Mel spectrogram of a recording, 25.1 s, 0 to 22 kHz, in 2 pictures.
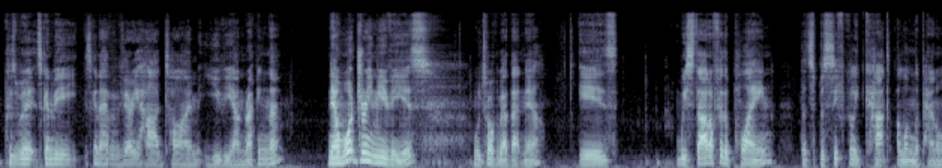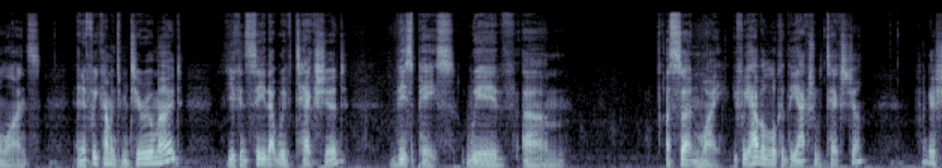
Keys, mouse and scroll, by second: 0.1 Tab, 3.9 Tab, 5.8-6.5 middle drag, 7.0 click, 7.9 KP_Decimal, 8.6 drag, 9.1 Tab, 13.4 click, 14.2 Tab, 14.6-14.9 drag, 23.5 click.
